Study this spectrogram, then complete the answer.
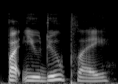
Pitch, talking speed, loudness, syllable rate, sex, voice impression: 175 Hz, 200 wpm, -19 LUFS, 4.0 syllables/s, female, feminine, adult-like, tensed, powerful, clear, slightly halting, intellectual, calm, friendly, slightly reassuring, elegant, lively, slightly sharp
